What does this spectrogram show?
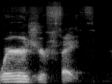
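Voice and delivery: put-on mock-angry tone. Retelling the storm story, voicing the rebuke to the disciples: mock-angry rebuke. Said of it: "very angrily says".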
